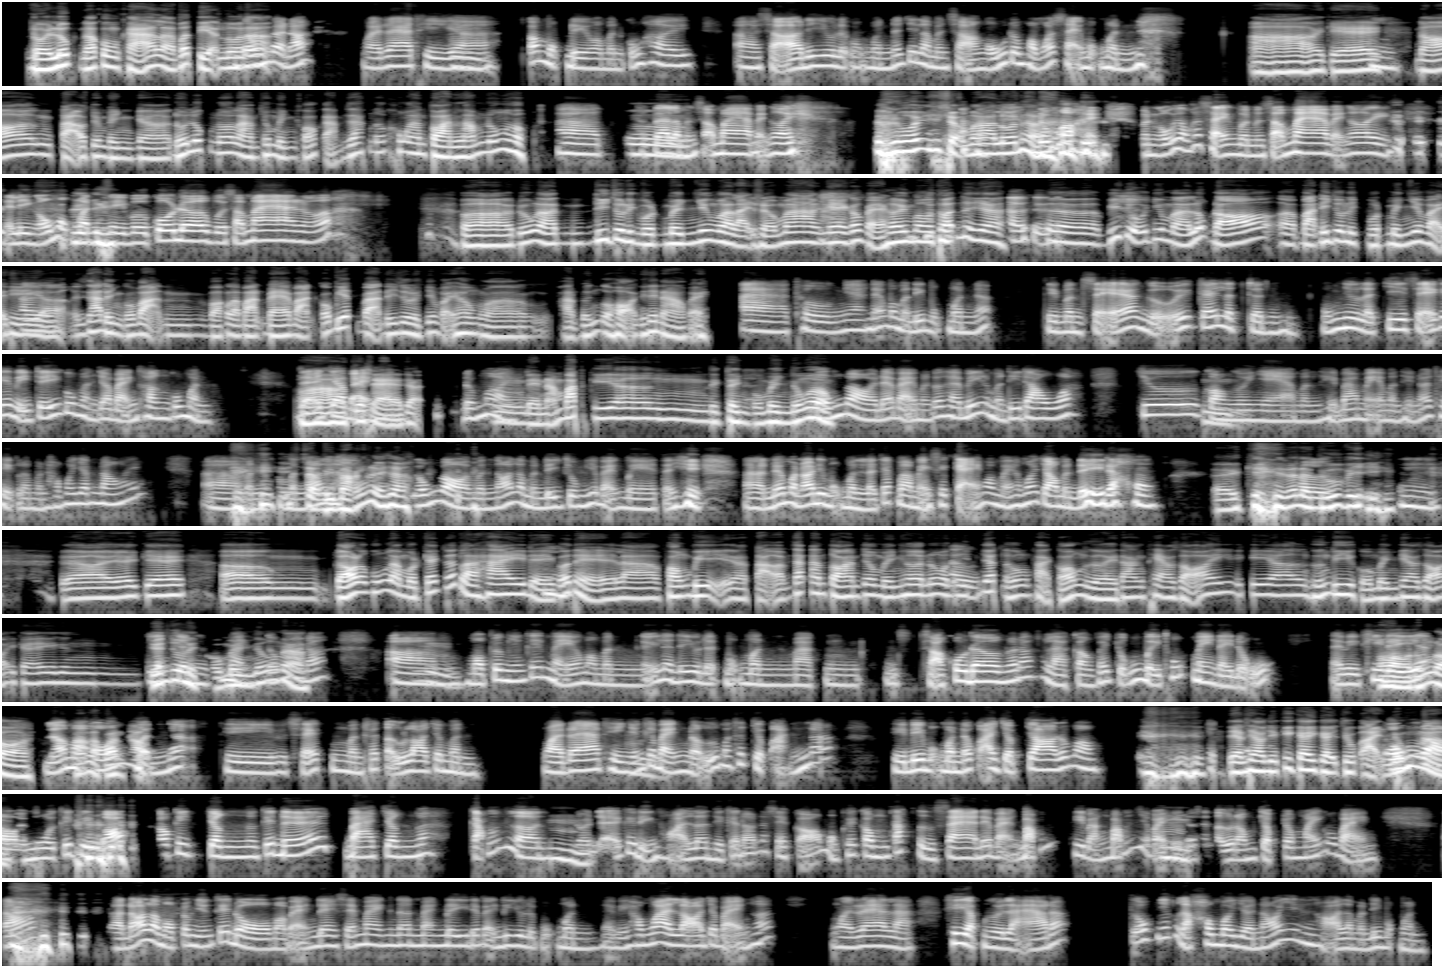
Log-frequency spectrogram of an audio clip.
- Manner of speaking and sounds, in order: other background noise; laugh; tapping; laughing while speaking: "hông?"; laugh; laughing while speaking: "Ôi, sợ ma luôn ấy hả?"; laughing while speaking: "rồi"; laugh; laughing while speaking: "Ô kê"; laugh; laugh; laughing while speaking: "Ừ"; laugh; laughing while speaking: "là"; laughing while speaking: "sao?"; laugh; laughing while speaking: "vì"; laughing while speaking: "kê, rất là thú vị"; laughing while speaking: "đi đâu"; laugh; unintelligible speech; laugh; laugh
- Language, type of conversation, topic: Vietnamese, podcast, Khi đi một mình, bạn làm gì để đối mặt và vượt qua cảm giác cô đơn?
